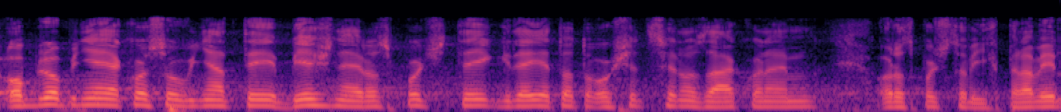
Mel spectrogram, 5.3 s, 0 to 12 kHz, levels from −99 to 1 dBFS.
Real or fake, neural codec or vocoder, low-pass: real; none; 7.2 kHz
